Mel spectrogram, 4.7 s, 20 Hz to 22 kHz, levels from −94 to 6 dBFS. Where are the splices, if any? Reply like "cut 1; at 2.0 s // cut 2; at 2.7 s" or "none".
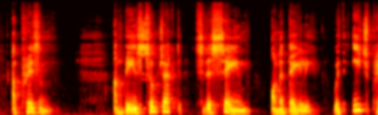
none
